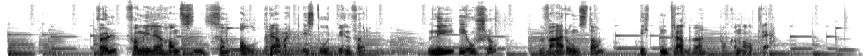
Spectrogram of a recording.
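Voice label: Norwegian promo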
